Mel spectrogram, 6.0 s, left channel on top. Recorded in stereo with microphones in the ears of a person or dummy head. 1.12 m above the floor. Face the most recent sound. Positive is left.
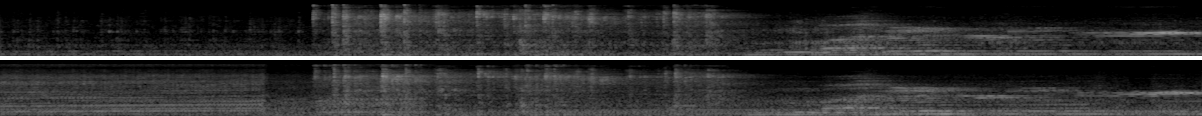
turn(degrees=25)  # may be behind; listen again after turning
